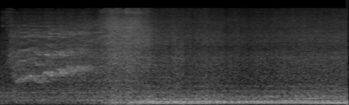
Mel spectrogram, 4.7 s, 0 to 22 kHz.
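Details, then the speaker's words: Chevy 383 stroker crate V8 with Holley Sniper EFI and CVF pulleys, 466 hp, first fire on the dyno: catches and holds a strong, even high idle with deep steady rumble, no misfire or tapping, before settling to target idle. "up on high idle and comes down to our target"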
